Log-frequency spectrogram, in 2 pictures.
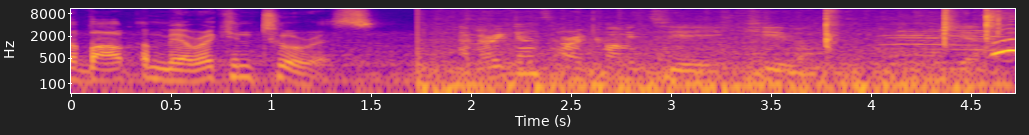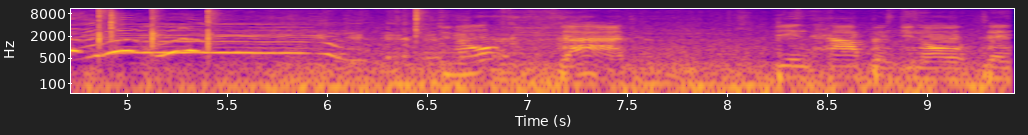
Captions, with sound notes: BUS RIDE FROM HAVANA WE LEARNED CUBAN'S THOUGHTS ABOUT AMERICAN TOURISTS. Jhovanni/Cuban Tour Guide. Americans are coming to Cuba (applause) 2:40 - 2:47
